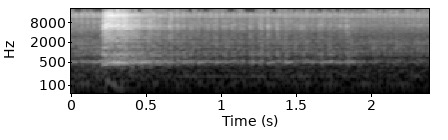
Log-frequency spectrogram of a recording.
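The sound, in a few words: Chevrolet Malibu engine idling with clattering noise, relay pulled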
